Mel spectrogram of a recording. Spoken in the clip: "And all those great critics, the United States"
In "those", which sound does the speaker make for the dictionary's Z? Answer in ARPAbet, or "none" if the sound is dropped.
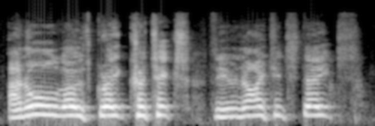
Z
